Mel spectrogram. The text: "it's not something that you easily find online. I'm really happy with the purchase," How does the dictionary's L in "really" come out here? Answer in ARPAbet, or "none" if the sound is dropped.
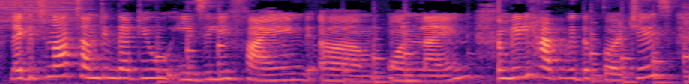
L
